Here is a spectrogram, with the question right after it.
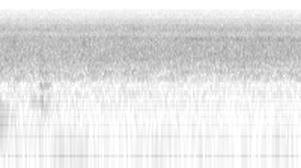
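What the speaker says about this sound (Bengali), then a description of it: "গরম মশলাটা ভাজা হয়ে যাক।" Garam masala spices frying in hot oil, producing a steady, even hiss of sizzling at moderate loudness with no talk and little variation across the short stretch.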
